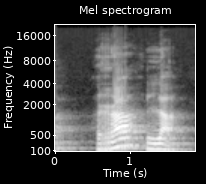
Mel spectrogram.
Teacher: इनका जो उच्चारण होता है वो मसूढ़ों से होता है। मसूढ़े यानी कि हमारे दांत के पीछे का भाग, जो भी वो मसूढ़ा होता है, वहां से इनका उच्चारण होता है। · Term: दंतमूल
